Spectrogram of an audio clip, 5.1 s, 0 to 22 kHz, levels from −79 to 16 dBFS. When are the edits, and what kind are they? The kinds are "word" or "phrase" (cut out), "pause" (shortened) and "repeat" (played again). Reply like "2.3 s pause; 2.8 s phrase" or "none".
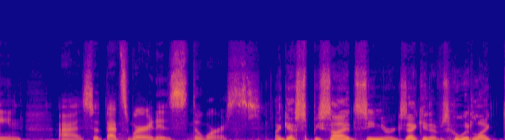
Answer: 1.0 s word

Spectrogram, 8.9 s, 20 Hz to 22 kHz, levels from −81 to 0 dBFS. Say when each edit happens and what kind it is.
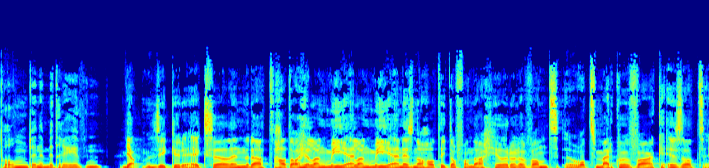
3.4 s word; 4.4 s repeat

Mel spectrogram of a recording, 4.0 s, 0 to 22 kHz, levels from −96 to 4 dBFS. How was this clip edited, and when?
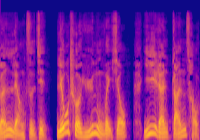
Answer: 1.0 s pause

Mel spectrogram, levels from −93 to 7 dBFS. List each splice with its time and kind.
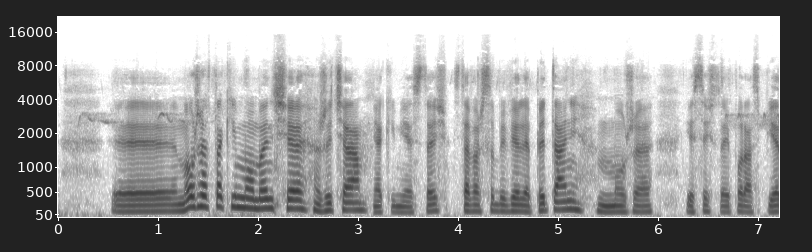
3.2 s word; 3.9 s word

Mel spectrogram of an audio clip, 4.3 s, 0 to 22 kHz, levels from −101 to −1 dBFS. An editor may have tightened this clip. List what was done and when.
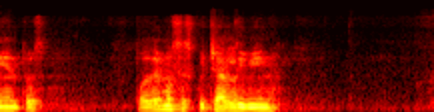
2.3 s word

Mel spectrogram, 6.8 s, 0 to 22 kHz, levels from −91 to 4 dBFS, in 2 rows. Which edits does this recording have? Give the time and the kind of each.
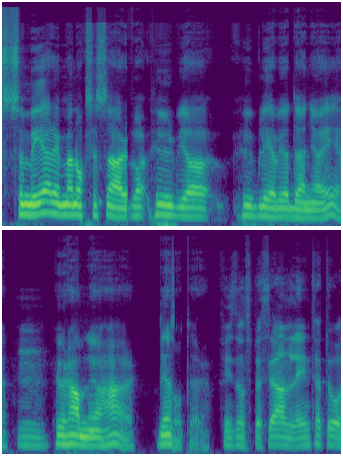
1.2 s word; 1.7 s word; 4.8 s pause; 5.1 s word; 5.5 s pause

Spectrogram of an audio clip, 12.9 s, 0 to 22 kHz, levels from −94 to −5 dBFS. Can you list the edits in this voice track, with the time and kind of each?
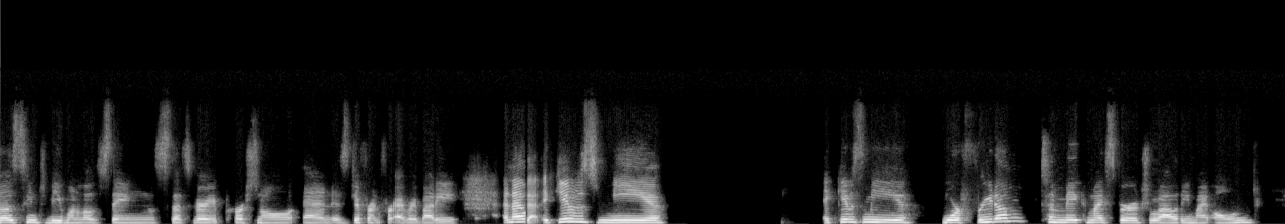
5.2 s word

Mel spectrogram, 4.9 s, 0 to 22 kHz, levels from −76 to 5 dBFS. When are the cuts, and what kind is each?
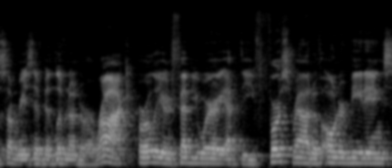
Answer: none

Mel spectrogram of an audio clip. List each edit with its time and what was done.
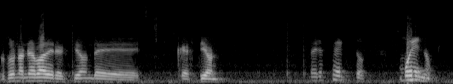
1.8 s word; 3.0 s pause

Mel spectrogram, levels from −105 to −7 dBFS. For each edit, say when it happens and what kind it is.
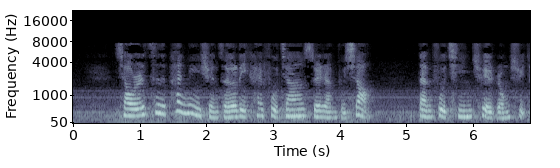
none

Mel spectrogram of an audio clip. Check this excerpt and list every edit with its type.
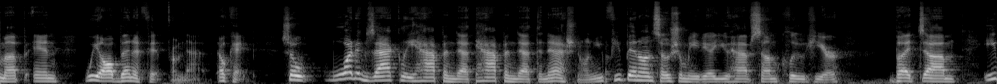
2.1 s pause; 4.8 s repeat; 6.1 s phrase

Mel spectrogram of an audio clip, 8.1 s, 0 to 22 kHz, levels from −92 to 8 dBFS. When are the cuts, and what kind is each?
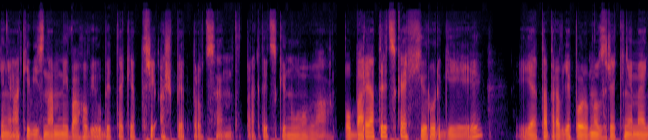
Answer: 1.7 s word; 3.0 s word; 4.2 s pause

